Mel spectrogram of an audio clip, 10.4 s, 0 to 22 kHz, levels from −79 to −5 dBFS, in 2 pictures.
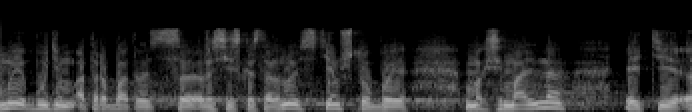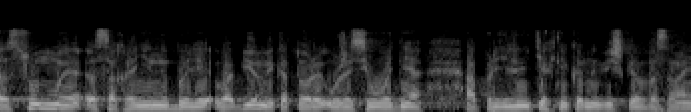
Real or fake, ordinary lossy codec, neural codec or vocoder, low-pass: real; none; none; 7.2 kHz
